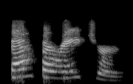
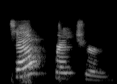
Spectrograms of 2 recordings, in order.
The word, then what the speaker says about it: temperature: I said temperature Oh So you didn't hear the letter e sound right because I didn't say temperature I said temperature okay next one How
